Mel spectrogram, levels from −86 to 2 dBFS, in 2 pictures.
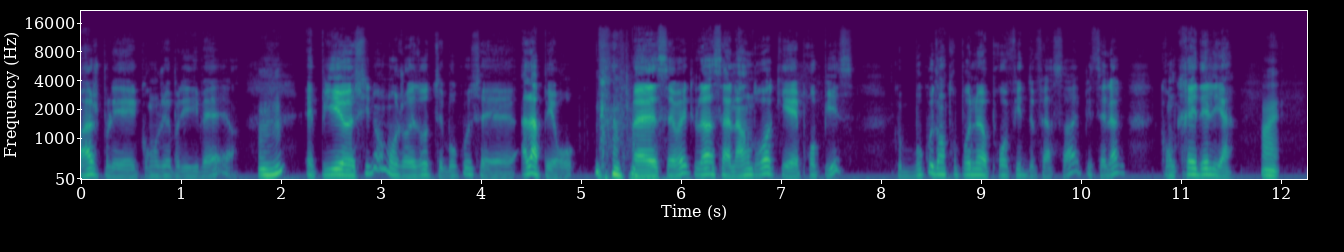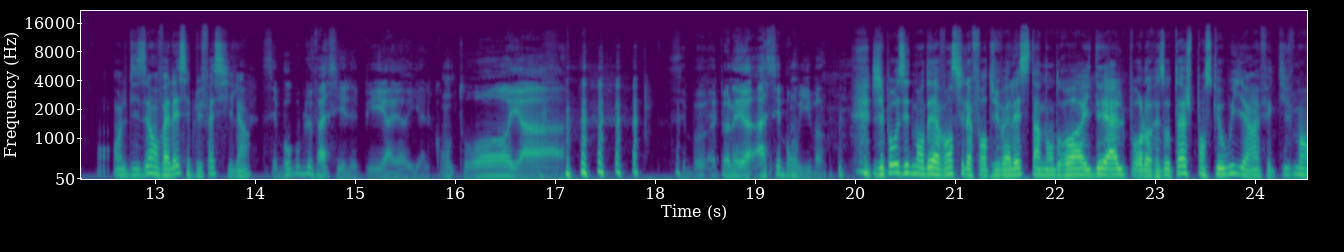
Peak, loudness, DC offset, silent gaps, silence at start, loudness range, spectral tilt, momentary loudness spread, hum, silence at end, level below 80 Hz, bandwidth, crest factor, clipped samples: -8 dBFS; -28 LUFS; under 0.1%; none; 0 s; 12 LU; -5 dB/octave; 20 LU; none; 0 s; -54 dBFS; 14.5 kHz; 20 dB; under 0.1%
